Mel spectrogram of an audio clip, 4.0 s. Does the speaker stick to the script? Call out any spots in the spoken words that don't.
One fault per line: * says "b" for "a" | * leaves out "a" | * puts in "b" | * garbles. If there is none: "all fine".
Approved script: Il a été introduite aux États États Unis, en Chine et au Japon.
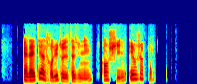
* says "Elle" for "Il"
* leaves out "États"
